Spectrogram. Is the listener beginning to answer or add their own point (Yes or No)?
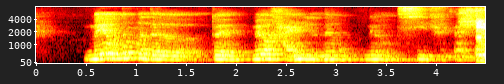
Yes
